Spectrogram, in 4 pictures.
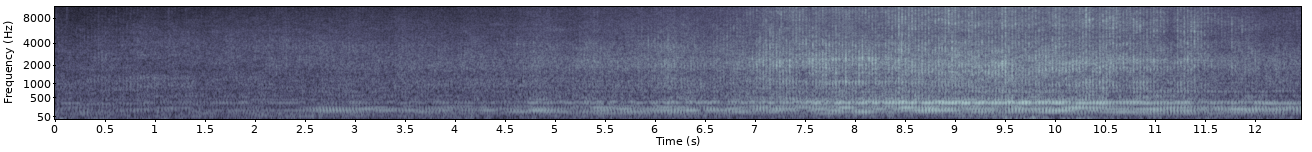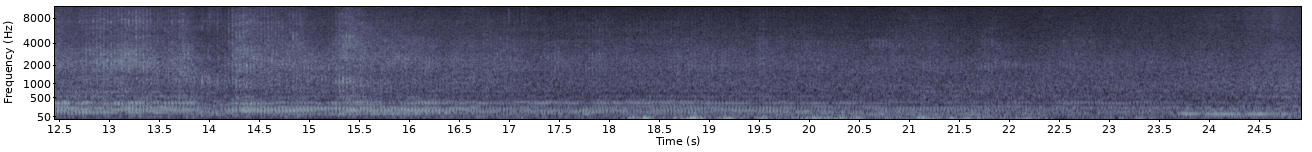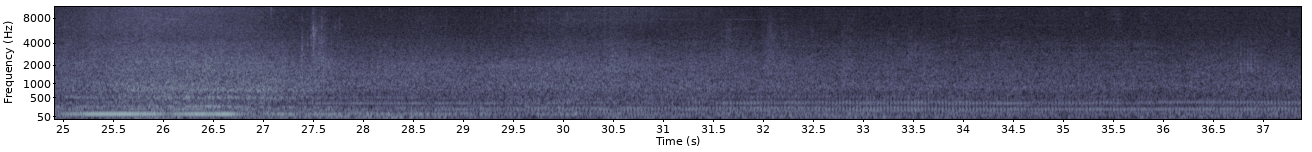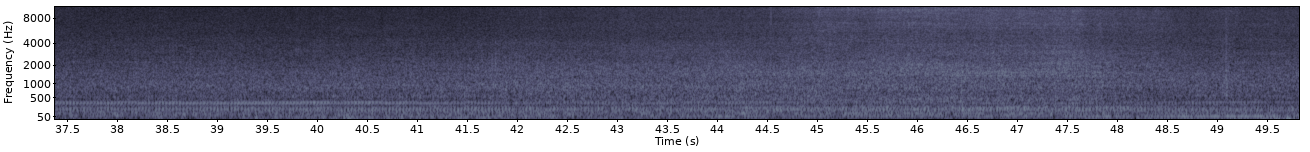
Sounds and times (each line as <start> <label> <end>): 0.0 cars 49.8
